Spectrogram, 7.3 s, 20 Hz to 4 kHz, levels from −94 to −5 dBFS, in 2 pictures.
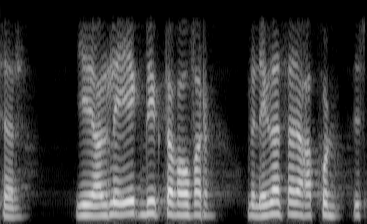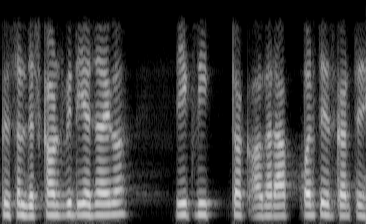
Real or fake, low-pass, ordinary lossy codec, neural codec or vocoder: fake; 3.6 kHz; none; codec, 16 kHz, about 1 kbps, DyCAST, with the encoder's durations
